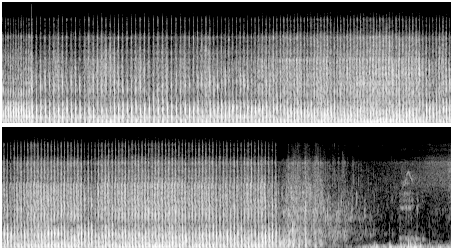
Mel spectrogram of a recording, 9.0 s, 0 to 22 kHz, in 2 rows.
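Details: 1938 Neptune 1A38 1.2 hp two-stroke antique outboard, water-cooling fitting removed to check circulation: fast, buzzy two-stroke crackle holding an even speed for about seven seconds, then the motor cuts off. Runs healthily.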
